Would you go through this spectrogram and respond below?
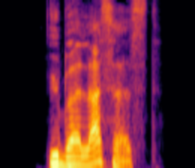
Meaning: second-person singular subjunctive I of überlassen
- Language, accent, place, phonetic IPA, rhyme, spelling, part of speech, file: German, Germany, Berlin, [ˌyːbɐˈlasəst], -asəst, überlassest, verb, De-überlassest.ogg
